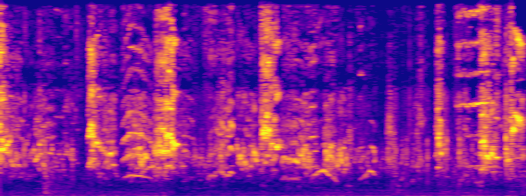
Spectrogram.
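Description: Budgerigars chatter in a busy stream of high squawks, chirps and rising warbled notes.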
